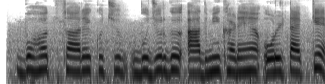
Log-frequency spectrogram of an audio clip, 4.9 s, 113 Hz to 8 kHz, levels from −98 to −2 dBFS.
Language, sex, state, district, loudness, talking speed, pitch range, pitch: Hindi, female, Haryana, Rohtak, -15 LUFS, 125 wpm, 205-225 Hz, 220 Hz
